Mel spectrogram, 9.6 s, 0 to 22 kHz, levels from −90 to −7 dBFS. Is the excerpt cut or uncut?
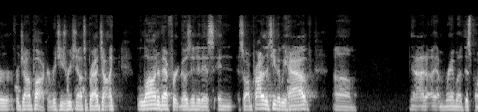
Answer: uncut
